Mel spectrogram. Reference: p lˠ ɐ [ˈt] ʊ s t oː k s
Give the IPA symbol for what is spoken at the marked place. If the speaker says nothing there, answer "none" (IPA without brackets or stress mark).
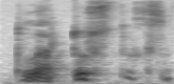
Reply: t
